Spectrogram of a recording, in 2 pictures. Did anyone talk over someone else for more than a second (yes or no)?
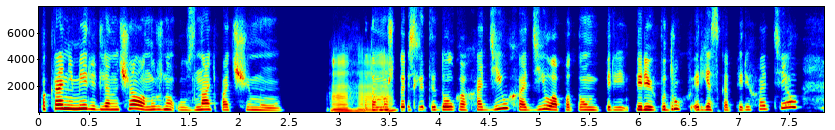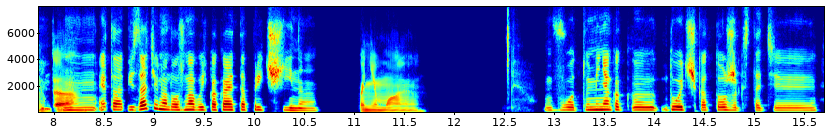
no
